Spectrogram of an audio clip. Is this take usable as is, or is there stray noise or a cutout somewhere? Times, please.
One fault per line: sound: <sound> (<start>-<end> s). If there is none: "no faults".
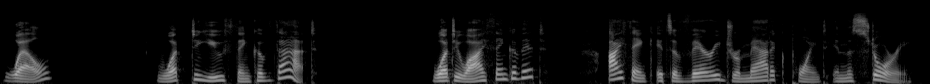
no faults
